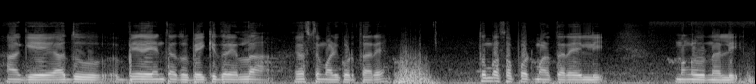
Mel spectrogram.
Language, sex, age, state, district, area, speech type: Kannada, male, 30-45, Karnataka, Dakshina Kannada, rural, spontaneous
